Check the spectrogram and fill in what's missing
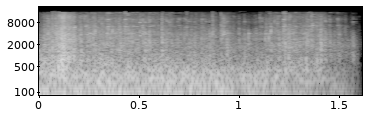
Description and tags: impact destruction 1
Sound of impact with break into small pieces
